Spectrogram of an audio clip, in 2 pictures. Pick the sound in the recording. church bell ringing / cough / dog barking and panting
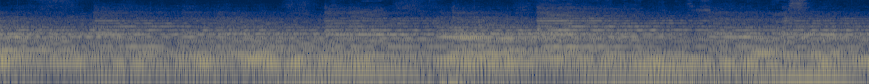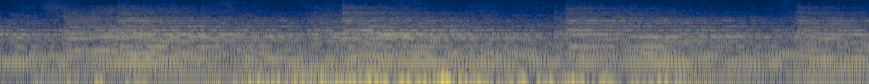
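church bell ringing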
